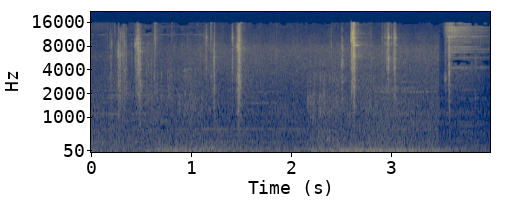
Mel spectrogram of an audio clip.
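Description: A gun is reloaded with sharp metallic clicks.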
